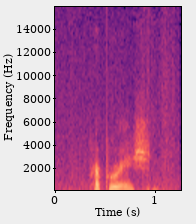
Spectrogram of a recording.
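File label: "preparation", American English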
